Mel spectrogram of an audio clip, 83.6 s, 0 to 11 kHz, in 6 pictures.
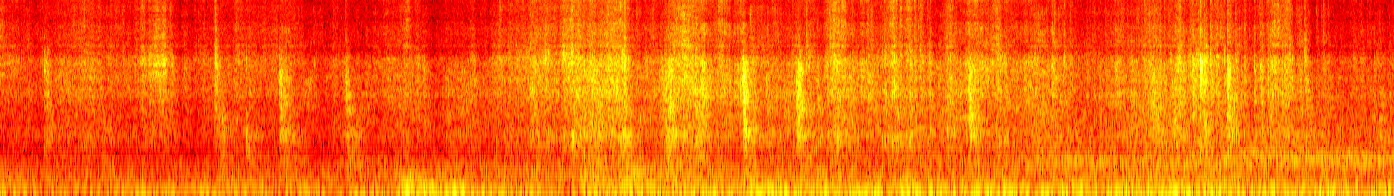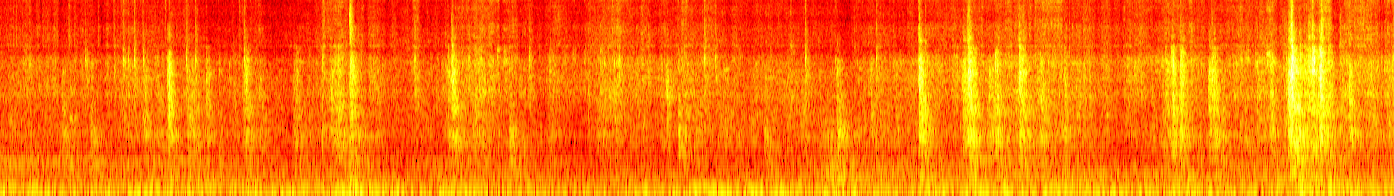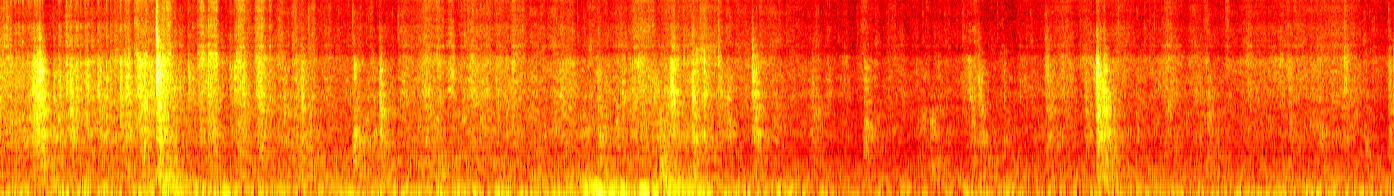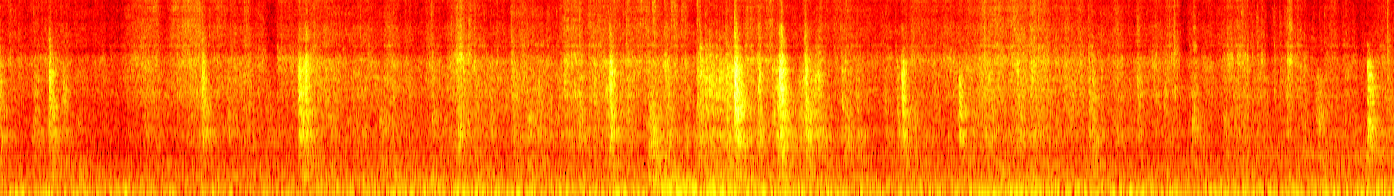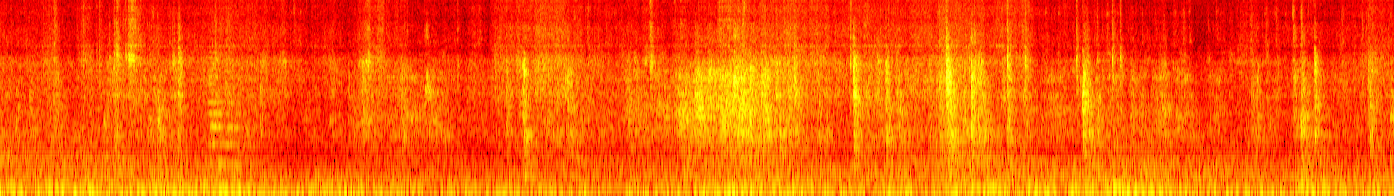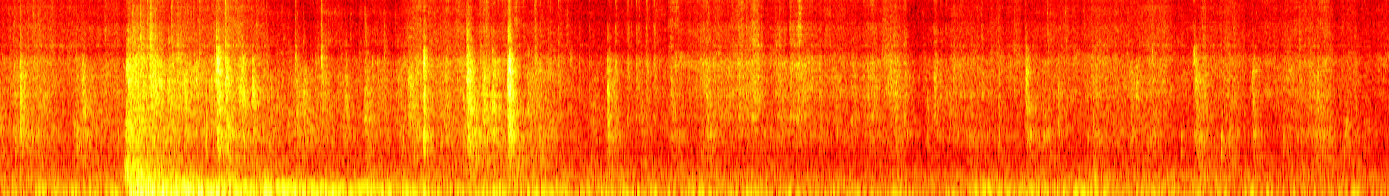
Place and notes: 4 channel contact microphone recording of a soccer field safety net. Irregular impact of the wind moves the net and it's support poles, resulting in rustling and metallic sounds. Recorded with ZOOM H5.
22 April, 16:20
